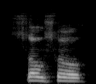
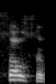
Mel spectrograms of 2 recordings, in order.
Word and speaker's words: Sosa: me because his first coach was social and I haven't pronounced. I said social. Shit, you got me still. I don't know. It was Sosa because we was all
